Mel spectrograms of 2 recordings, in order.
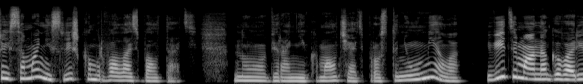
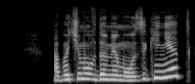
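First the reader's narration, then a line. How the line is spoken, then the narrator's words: Shouting. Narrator (Russian): кричал Матвеев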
